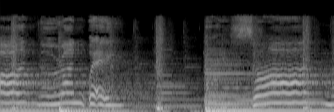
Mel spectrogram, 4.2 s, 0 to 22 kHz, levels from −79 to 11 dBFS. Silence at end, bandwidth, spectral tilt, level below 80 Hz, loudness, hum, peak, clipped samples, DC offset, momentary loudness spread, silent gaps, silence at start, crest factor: 0 s; 12 kHz; -6 dB/octave; -22 dBFS; -20 LUFS; none; -8 dBFS; under 0.1%; under 0.1%; 10 LU; none; 0 s; 12 dB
